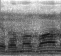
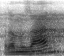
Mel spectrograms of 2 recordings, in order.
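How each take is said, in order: First: "رمضان" slowly as ra-ma-zaan; correct Arabic pronunciation. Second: "رمضان" as ram-zaan, meem without a vowel; common mispronunciation. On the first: Preacher giving the corrected word, careful Arabic pronunciation. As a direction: put a short a after the meem in "رمضان": ra-ma-zaan. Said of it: "زبر جو ہے وہ میم پر آیا". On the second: Preacher rejecting the everyday form, wrong pronunciation. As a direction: say "رمضان" in two syllables, ram-zaan, rising. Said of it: "نہیں ہے". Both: Shown as a demonstration.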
